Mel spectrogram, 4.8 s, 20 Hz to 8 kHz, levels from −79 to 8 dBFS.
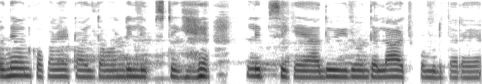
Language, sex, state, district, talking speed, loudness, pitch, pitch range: Kannada, male, Karnataka, Mysore, 160 wpm, -18 LUFS, 200 Hz, 190-205 Hz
